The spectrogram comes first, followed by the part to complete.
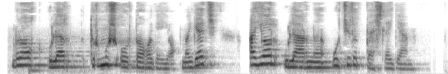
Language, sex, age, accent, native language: Uzbek, female, 30-39, Toshkent shahri, Uzbek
